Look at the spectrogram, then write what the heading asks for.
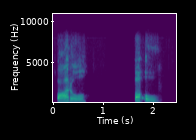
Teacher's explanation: La explosión de aire ha sido eliminada. · En vez de bloquear y soltar el aire con la lengua, nomás se cierra y abre la garganta con una oclusión glotal, representada así, tal como cuando uno dice oh.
